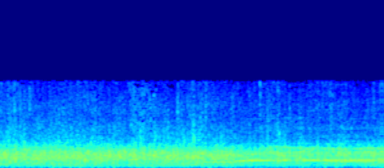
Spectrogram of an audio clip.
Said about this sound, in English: They're clapping already.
